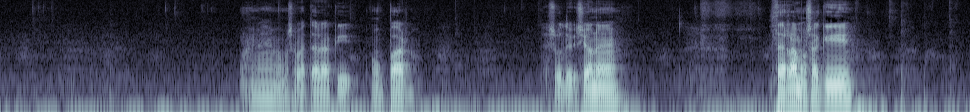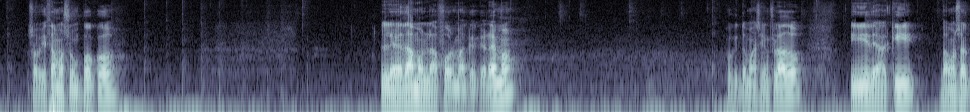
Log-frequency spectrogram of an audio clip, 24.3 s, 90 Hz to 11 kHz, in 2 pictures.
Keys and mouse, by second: 0.4 g, 3.5 ctrl+e, 4.6 ctrl+r, 6.7 ctrl+Tab, 7.6-9.8 drag, 8.7-9.0 f, 9.2 f, 9.4 f, 9.8 f, 10.7 Tab, 11.3-17.4 drag, 17.4-18.5 middle drag, 18.5-20.2 drag, 18.5 right click, 20.2 middle click, 21.0-23.3 drag, 22.0 Tab, 22.9 ctrl+Tab, 23.3 middle click, 23.6-24.2 drag.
